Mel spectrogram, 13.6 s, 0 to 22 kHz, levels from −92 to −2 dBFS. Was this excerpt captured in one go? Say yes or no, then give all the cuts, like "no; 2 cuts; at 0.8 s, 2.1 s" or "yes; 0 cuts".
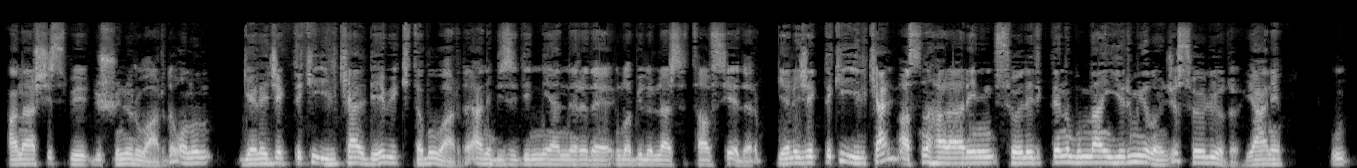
no; 1 cut; at 7.7 s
